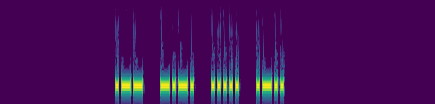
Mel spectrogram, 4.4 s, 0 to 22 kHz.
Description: Morse code, heard as a keyed tone, about 38 wpm, spaced as for 28 wpm, 700 Hz. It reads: WC5L
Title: USA Call Signs - 4 Characters - 2x Character Spacing - 40wpm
